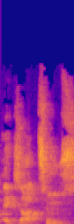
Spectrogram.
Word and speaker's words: Exantus: So Exantus is how you say it in Creole.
